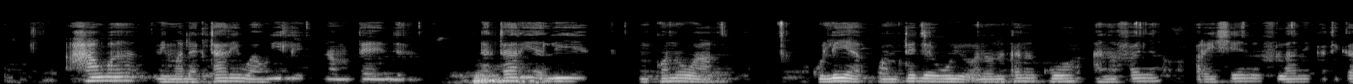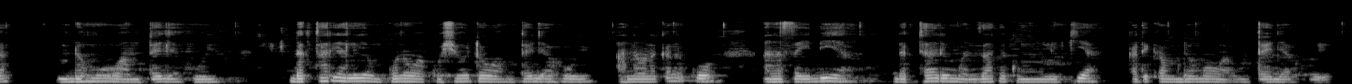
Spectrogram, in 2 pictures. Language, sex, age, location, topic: Swahili, male, 25-35, Nakuru, health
